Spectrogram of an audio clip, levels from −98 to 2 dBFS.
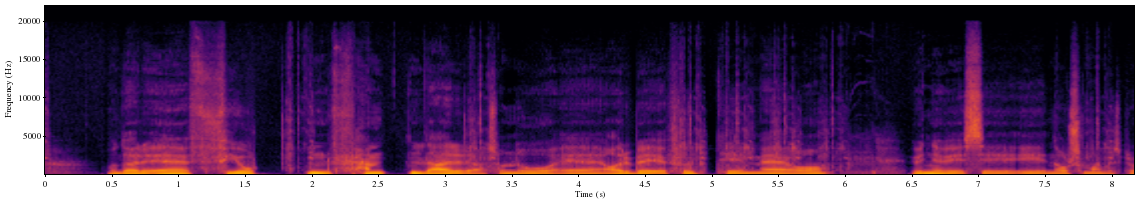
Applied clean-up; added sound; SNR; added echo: neural mask model RNNoise.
